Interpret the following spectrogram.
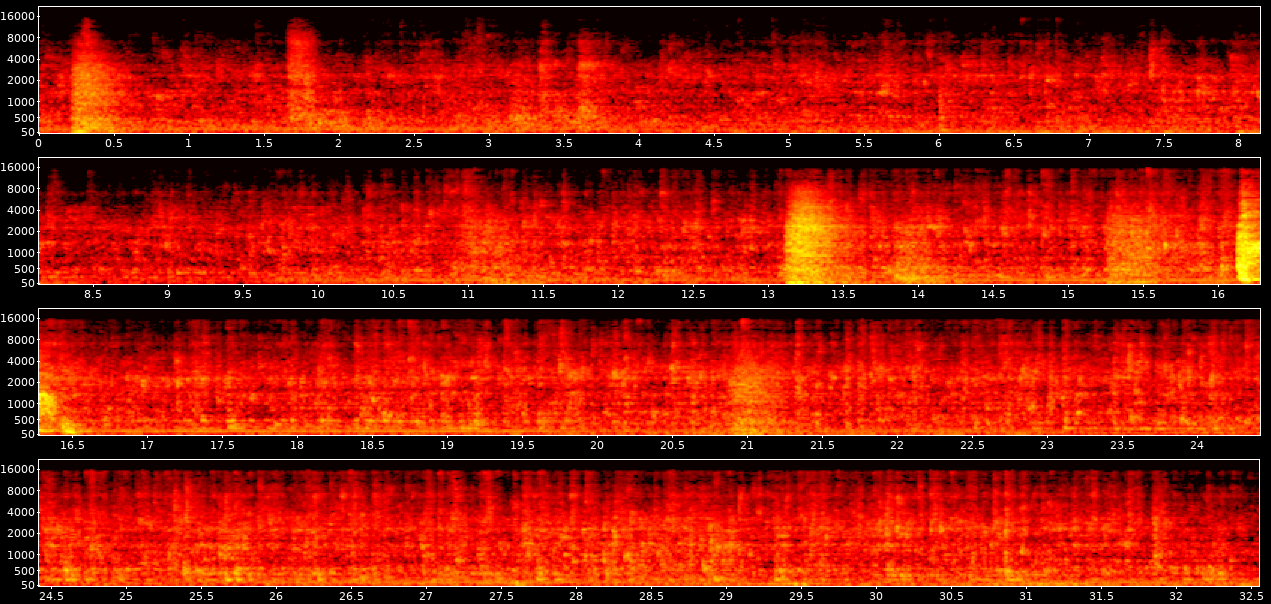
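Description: Water trickling in a glasshouse pond over a steady low hum. About halfway through come two short louder sounds three seconds apart, the second falling in pitch.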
